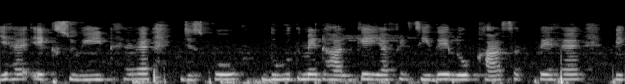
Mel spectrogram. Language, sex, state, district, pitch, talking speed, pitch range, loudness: Hindi, female, Rajasthan, Bikaner, 230 Hz, 175 wpm, 220-235 Hz, -21 LUFS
